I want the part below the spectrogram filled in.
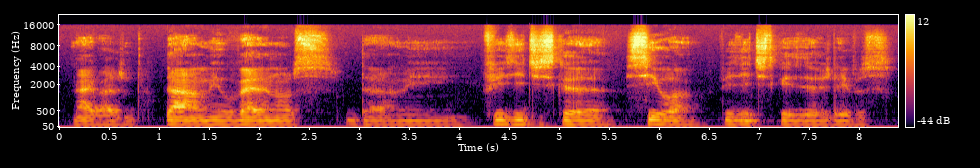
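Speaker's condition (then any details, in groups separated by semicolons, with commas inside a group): Cerebral palsy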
